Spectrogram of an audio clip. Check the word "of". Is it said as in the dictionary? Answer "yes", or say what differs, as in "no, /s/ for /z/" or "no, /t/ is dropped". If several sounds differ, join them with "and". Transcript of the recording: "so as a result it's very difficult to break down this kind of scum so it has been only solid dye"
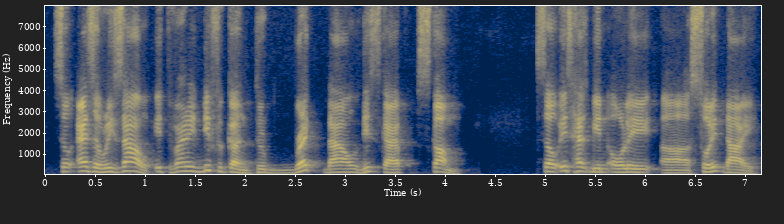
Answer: no, /p/ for /v/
